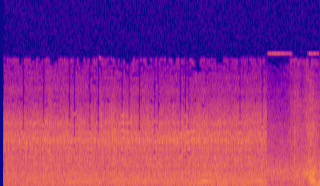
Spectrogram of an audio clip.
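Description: Steady outdoor street noise of road traffic, with faint voices in the background. The hiss drops away a little before the end.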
